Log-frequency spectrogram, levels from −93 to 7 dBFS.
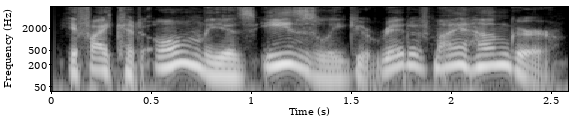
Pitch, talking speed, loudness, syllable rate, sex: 150 Hz, 255 wpm, -14 LUFS, 6.3 syllables/s, male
